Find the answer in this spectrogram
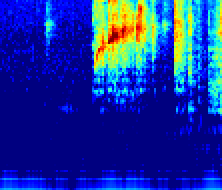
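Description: A small plastic squeeze bottle of pearl white acrylic paint sputtering as it is squeezed onto the canvas. It gives two short, hissy spurts of air and paint, the first about a second in with a rising squeak, the second shorter near the end.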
